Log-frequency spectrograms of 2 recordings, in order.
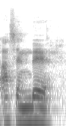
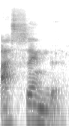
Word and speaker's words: ascender: Luego ascender. Yo no digo ascender. Yo no digo ascender. Yo digo ascender.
